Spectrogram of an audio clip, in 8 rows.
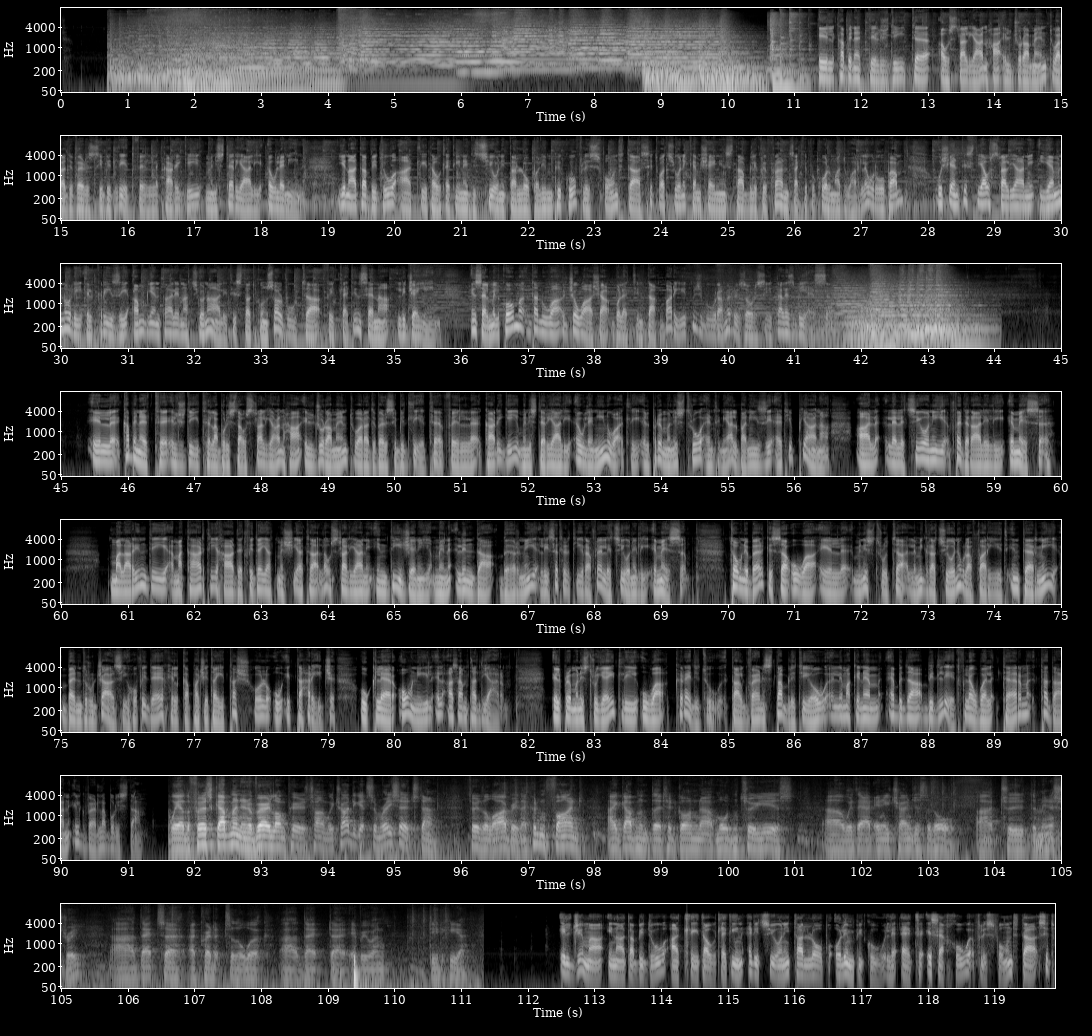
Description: SBS Radio | Aħbarijiet bil-Malti: 30.07.24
